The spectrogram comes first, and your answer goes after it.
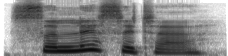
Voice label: "solicitor", English voice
